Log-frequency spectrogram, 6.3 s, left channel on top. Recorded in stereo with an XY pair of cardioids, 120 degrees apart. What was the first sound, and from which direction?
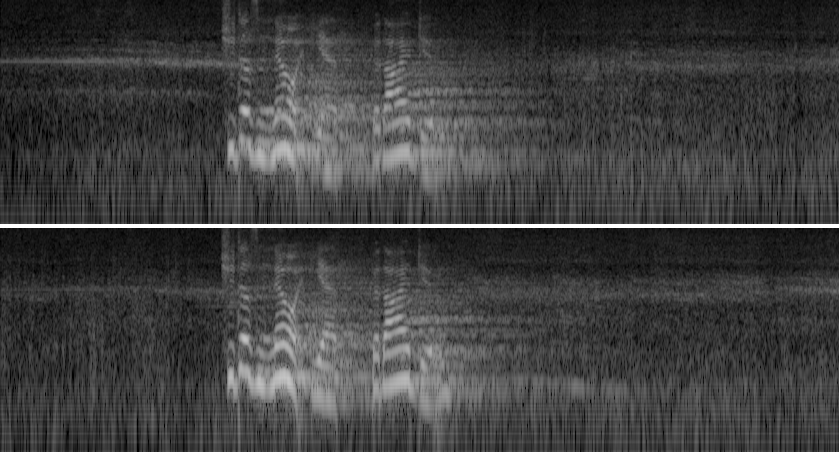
A woman speaking, 40° right.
